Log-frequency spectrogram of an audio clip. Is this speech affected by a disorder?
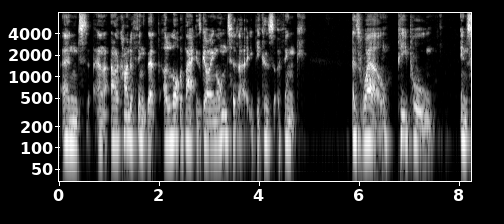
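No.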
